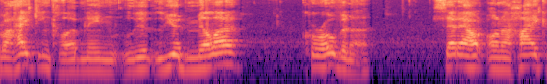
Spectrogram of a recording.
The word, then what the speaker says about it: Korovina: But Korovina Group, Korovina, K-O-R-O-V-I-N-A, Korovina Group. I'm going to say Korovina, because I'm pretty sure that's how it's pronounced.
